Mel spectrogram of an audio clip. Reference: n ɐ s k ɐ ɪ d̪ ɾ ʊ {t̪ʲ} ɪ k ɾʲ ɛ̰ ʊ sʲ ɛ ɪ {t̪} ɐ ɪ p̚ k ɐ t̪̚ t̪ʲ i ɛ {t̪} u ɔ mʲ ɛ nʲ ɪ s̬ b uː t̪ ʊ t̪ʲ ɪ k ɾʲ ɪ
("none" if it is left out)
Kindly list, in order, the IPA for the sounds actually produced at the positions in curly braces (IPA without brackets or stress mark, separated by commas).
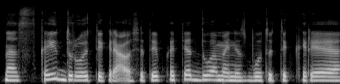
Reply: t̪ʲ, t̪, d̪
